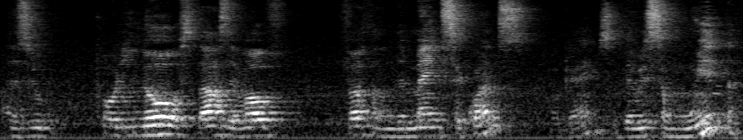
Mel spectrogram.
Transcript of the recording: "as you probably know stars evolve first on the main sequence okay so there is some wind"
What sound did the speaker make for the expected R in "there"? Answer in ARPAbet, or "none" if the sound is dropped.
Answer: W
